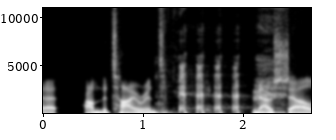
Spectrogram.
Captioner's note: laughs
